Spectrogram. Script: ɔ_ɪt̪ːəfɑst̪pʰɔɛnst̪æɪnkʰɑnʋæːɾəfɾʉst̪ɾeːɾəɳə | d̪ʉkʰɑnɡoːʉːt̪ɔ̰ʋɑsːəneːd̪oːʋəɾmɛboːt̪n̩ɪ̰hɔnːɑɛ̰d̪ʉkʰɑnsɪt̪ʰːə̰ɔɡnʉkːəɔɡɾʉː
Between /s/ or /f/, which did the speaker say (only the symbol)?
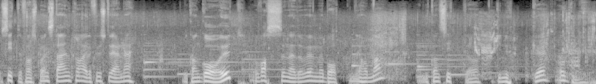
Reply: s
